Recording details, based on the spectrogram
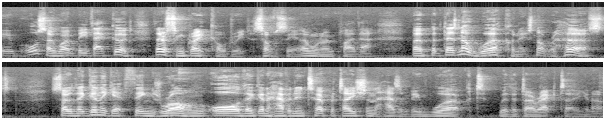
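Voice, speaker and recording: Talking at a very fast pace, a man with a somewhat breathy voice shows ordinary pitch variation and big swings in loudness. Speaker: playwright vlogger. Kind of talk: casual vlog chat. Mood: reflective, slightly nervous. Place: home room. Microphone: studio mic.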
